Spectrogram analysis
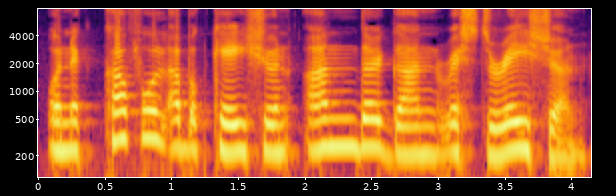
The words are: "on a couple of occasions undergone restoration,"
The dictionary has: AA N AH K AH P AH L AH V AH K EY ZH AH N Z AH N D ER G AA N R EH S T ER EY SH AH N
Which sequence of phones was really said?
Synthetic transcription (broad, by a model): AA N AH K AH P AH L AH B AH K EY SH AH N AH N D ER G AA N R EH S T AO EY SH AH N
